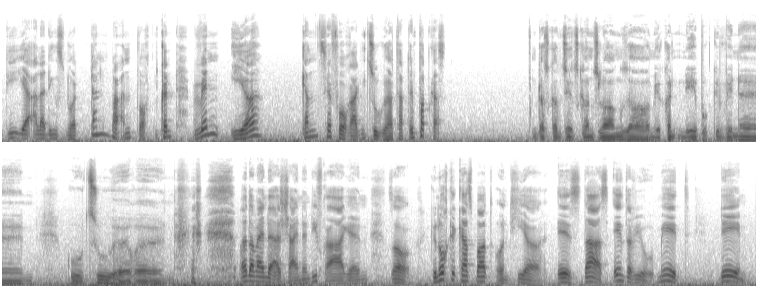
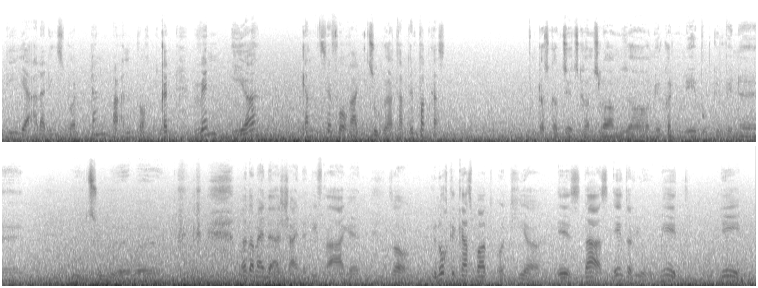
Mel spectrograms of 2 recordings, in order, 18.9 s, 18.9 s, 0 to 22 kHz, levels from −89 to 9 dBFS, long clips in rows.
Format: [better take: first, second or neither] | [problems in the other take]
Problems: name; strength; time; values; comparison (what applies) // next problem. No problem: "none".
first | low rumble; loud; throughout; 3 dB below the speech; faint in the first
